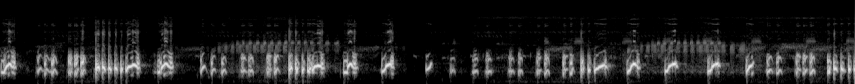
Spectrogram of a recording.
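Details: White-breasted waterhen sounds from a trapping lure: a dense, irregular jumble of short rising croaks and clustered stuttering notes, apparently overlapping callers, with brief pauses.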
